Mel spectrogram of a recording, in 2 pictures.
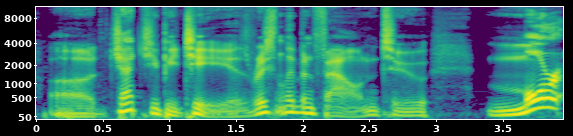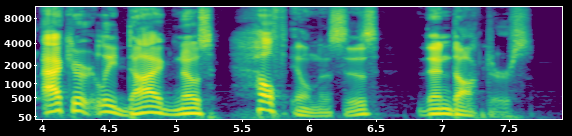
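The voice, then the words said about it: Newsreader-style voice. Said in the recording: “Let me put on my news voice”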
